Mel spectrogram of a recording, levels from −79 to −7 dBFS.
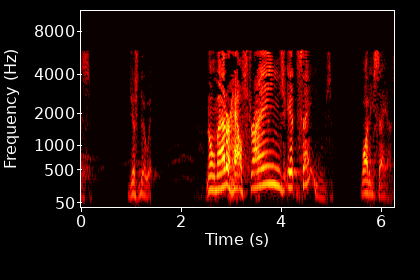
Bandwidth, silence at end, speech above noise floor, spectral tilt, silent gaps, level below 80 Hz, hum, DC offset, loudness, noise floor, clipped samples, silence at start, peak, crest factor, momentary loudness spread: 6.2 kHz; 0.15 s; 50 dB; -3.5 dB/octave; none; -82 dBFS; none; under 0.1%; -29 LUFS; -80 dBFS; under 0.1%; 0 s; -10 dBFS; 24 dB; 22 LU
